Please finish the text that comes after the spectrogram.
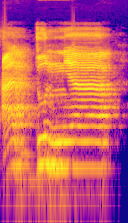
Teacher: Ad-dunya ini ada nun mati bertemu dengan ya di dalam satu kata, maka tidak boleh dibaca dengung, tapi harus jelas.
